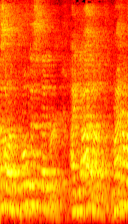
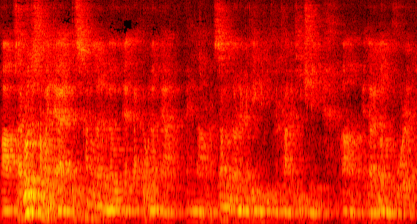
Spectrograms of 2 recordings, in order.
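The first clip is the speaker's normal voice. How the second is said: quiet, earnest, lower voice; sincere; 9 semitones lower, 9 dB quieter than usual. Real, not acted. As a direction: speak it softly from the heart. Sincere closing before poem.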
